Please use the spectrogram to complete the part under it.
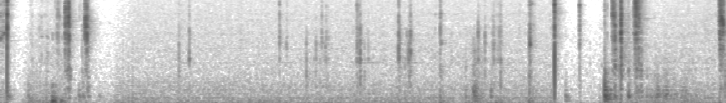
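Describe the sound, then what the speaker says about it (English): A plastic piece of a Jurassic Park Dino Tracker toy rocket launcher clicks as it loads, giving sharp close clicks and snaps at the start and end with faint handling ticks between. "It's load in pretty easily. You'll hear it click."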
